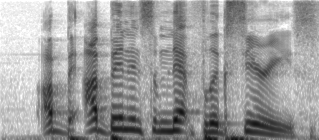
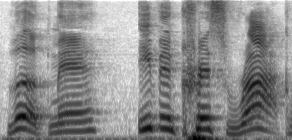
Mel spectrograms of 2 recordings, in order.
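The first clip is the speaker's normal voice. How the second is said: ordinary talk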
